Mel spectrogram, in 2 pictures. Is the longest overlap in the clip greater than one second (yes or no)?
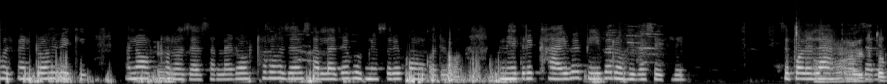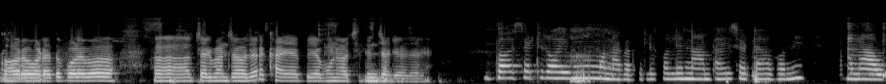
no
